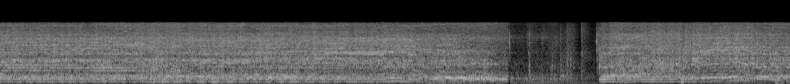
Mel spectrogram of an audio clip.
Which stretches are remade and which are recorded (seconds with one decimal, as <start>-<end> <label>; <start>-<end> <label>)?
0.0-1.2 recorded; 1.2-2.0 remade; 2.0-4.6 recorded; 4.6-7.1 remade; 7.1-7.9 recorded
